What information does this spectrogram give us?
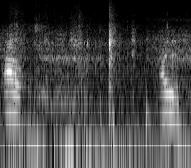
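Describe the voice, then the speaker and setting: A woman with a Welsh accent, chatting eagerly while exploring a ruined cottage at night. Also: takes it slowly. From Wales. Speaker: fellow explorer. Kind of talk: casual chat. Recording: very noisy outdoor camera audio.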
